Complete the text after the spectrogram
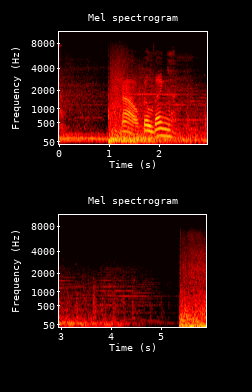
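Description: A mortar fires with a loud boom.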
